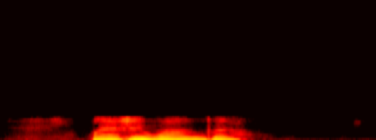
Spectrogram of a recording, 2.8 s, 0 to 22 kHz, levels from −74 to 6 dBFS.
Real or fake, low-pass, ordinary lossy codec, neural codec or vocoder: fake; 3.6 kHz; AAC, 16 kbps; codec, 16 kHz, 1 kbps, FunCodec, trained on LibriTTS, 50 frames a second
